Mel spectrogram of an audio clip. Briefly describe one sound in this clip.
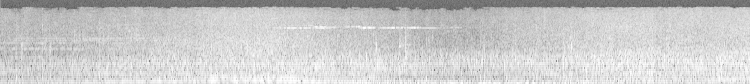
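Car engines hum and rise and fall as cars drive past.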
